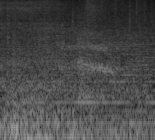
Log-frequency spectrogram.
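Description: Car tyres skidding with a screech that rises and falls about a second in, over a steady low rumble.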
